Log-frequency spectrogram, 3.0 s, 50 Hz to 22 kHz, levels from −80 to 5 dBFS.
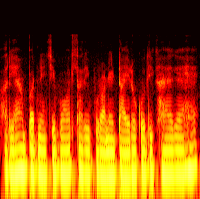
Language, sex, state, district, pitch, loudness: Hindi, male, Himachal Pradesh, Shimla, 110 Hz, -15 LUFS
